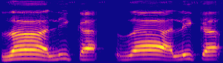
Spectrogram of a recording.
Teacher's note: ذال کھڑا زبر، یہاں پر الف مدہ کے طرح کھینچا جائے گا، کیوں؟ اس لیے کہ کھڑا زبر ہے، دال کے اوپر پڑھنے میں اس کے الف مدہ کے برابر ہوتا ہے کھڑا زبر، اسی لیے ذالک، ذالک، اوکے۔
